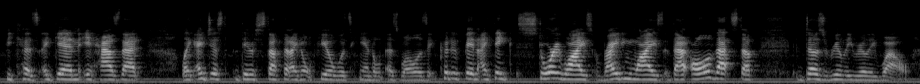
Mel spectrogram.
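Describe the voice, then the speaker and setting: A woman with a hoarse, raspy voice after losing it to illness, chatting casually at home as a book reviewer, rambling with many fillers and restarts. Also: fairly high pitch, fairly quick, pushed and bright, a little hiss or hum. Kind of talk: casual vlog chat. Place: at home with a ring light.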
